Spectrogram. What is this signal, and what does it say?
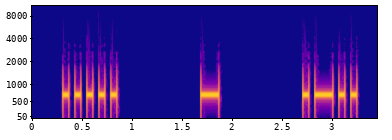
Morse code, heard as a keyed tone, about 20 wpm, spaced as for 8 wpm, 700 Hz. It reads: 5TL
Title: 191 Lesson 31e - Letter v - Three Characters 20wpm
